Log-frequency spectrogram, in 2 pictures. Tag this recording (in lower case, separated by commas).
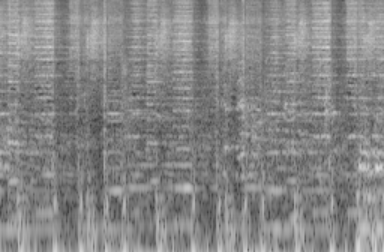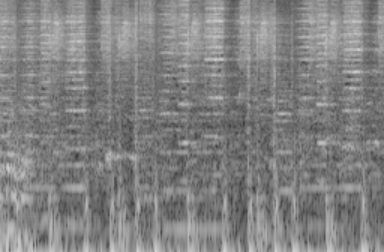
music, speech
